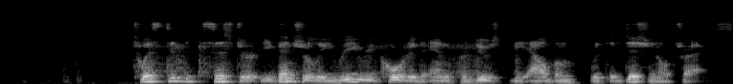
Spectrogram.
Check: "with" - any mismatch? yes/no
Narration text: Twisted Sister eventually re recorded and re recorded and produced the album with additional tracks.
no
